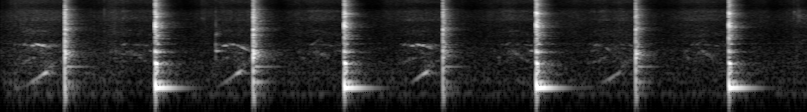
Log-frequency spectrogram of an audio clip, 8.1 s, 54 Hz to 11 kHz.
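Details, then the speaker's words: Spirometer calibration syringe strokes simulating a normal high-flow pattern: rhythmic sharp knocks about every second with rising whooshes between, validating the spirometer at high flow before medium and slow flows, after entering 763 atmospheric pressure and 20.5° temperature. "siguiente iremos a flujos medios a un ritmo más lento y finalmente a un ritmo un ritmo muy lento que nos va a permitir evaluar si mide Exactamente lo mismo a flujos bajos medios y Rápidos"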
